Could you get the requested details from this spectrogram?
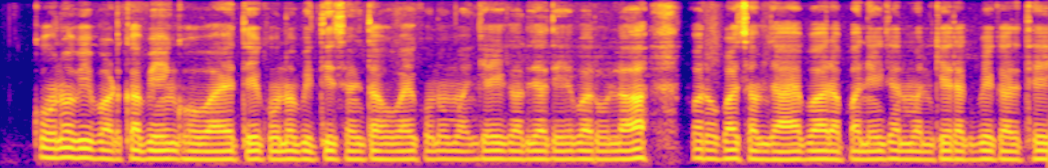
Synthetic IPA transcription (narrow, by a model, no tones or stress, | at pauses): koːnõbʱibɐɽkabẽːŋkɦoːʋaːet̪ekoːnõbɪd̪isə̃d͡ʒt̪aɦoʋaːekoːnomãnkjekiɡɐɾd͡ʒad̪eːbəɾoːlabəɾoːbəɾsəmd͡ʒʱaːebəɾəpənekd͡ʒʱənmənkeɾəkʰbekəɾt̪ʰeː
